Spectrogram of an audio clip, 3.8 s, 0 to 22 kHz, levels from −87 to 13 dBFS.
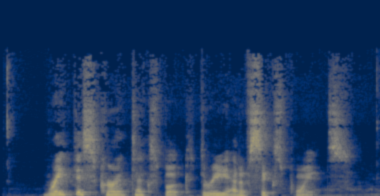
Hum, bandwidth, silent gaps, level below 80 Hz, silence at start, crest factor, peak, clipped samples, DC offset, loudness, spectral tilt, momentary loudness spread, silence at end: none; 16.5 kHz; none; -54 dBFS; 0.45 s; 20 dB; -2 dBFS; under 0.1%; under 0.1%; -20 LUFS; -3.5 dB/octave; 10 LU; 0.3 s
